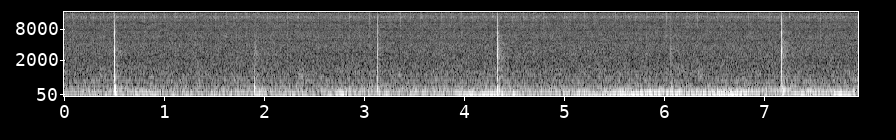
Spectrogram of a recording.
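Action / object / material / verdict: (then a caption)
tap / paperback book / paper / none. Slow fingertip and nail tapping on an orange paperback novel of solid paper resting on a blanket. Six short, dry, bright taps land at unhurried, uneven intervals, each dying away almost instantly over a quiet, low background rumble.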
